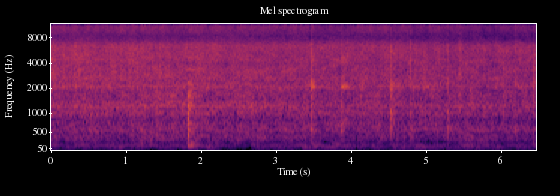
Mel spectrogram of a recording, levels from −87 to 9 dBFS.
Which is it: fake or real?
fake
